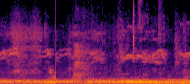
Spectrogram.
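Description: Racing pigeons cooing in a breeder's loft, a low continuous murmur of overlapping coos from several birds close by, with a few faint chirps and a brief wing flutter.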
